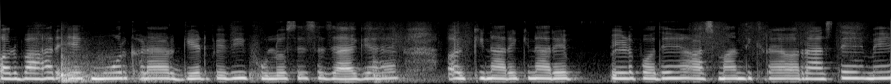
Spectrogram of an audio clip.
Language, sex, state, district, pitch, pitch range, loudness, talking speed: Hindi, female, Himachal Pradesh, Shimla, 275 Hz, 265-280 Hz, -14 LUFS, 180 wpm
